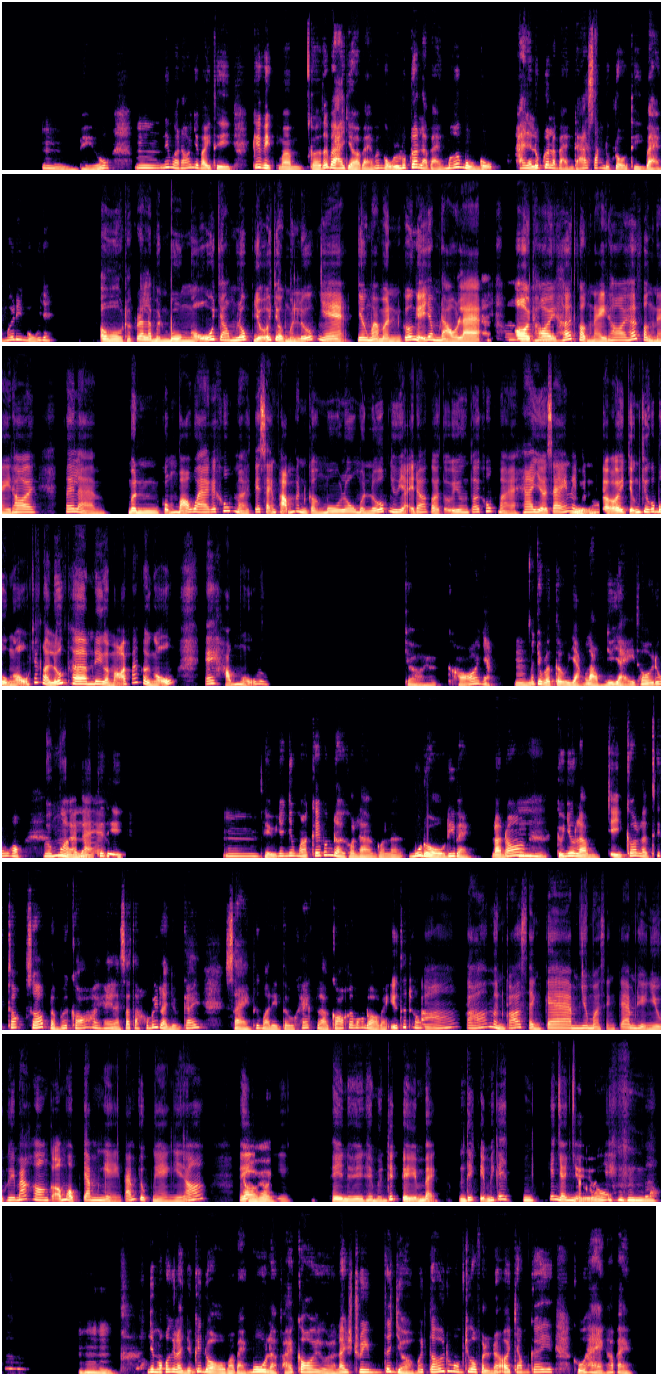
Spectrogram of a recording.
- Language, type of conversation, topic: Vietnamese, advice, Dùng quá nhiều màn hình trước khi ngủ khiến khó ngủ
- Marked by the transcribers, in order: tapping; other background noise; laughing while speaking: "vậy"; laugh; other animal sound; laughing while speaking: "Ừm"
